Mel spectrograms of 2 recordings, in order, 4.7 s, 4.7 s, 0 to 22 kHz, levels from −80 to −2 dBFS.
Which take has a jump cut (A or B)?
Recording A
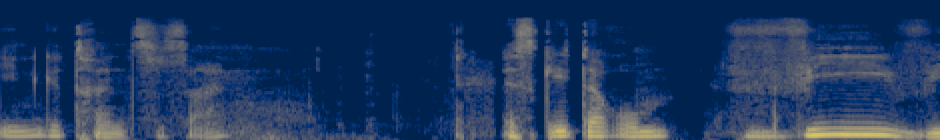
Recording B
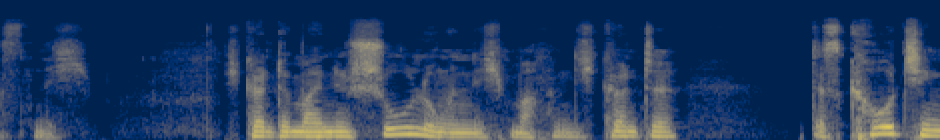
A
